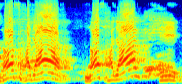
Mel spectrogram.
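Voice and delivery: very slow, every word drawn out; teacher dictating the answer word by word; slow spelled-out reading. Shown as a demonstration. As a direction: stretch each word for the class to copy. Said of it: "तो क्या इसका नाम क्या होगा".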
